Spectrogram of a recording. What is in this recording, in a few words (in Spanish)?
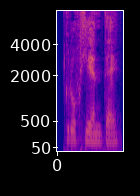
"crujiente", espanhol; palavra do dia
